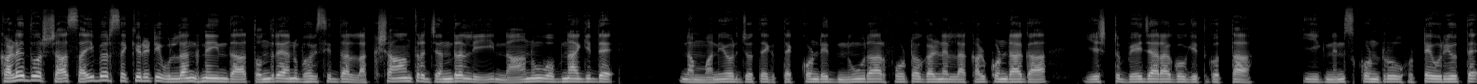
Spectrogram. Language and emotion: Kannada, sad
